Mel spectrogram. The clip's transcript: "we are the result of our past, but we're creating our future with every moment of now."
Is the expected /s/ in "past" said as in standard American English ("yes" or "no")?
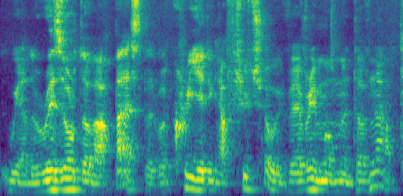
yes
